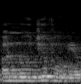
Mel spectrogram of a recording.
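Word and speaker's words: gnosophobia: नोज फोबिया ठीक है जी silent होता है जी एन ओ एस आई ओ पी एच ओ बी आई लेकिन इसको नोज फोबिया बोलते है ठीक है अगला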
